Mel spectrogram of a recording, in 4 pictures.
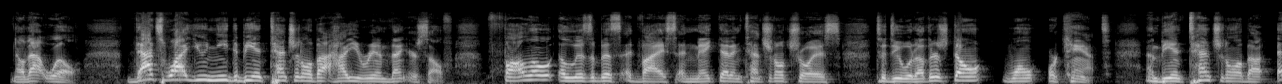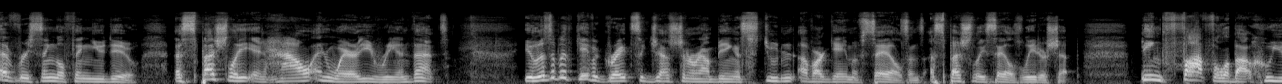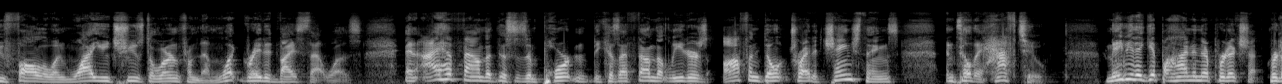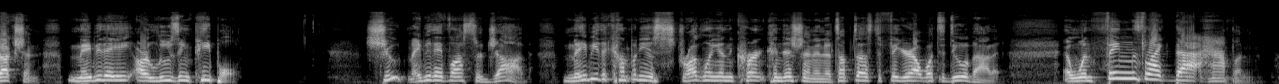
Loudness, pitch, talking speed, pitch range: -17 LUFS, 160 Hz, 180 wpm, 135-180 Hz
